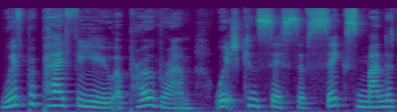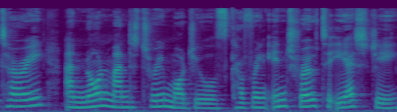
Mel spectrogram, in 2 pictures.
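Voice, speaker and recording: A woman with a British accent, dark and mellow in tone, at a moderate pace with ordinary pitch variation against a quiet background. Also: hardly any pauses. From United Kingdom. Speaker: voice actor. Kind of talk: corporate training narration. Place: studio. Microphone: lapel.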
